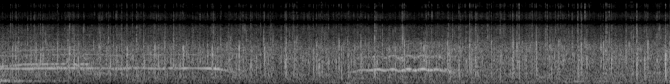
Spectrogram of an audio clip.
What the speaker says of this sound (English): Can we have a big round of applause for Bob and Eliza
